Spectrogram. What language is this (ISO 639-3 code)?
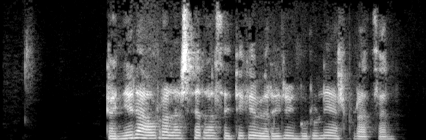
eus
